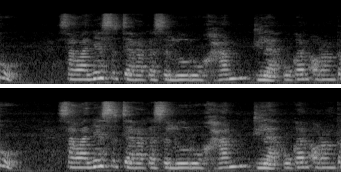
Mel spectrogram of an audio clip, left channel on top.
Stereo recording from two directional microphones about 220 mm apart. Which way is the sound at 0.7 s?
10° left (ahead or behind).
